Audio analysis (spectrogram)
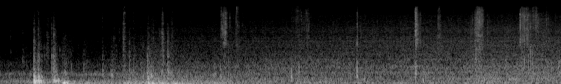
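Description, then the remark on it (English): A car comes to a halt: a couple of sharp clunks and thumps near the start, then a steady low rumble of the vehicle idling, with no voices. “Stop the car!”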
